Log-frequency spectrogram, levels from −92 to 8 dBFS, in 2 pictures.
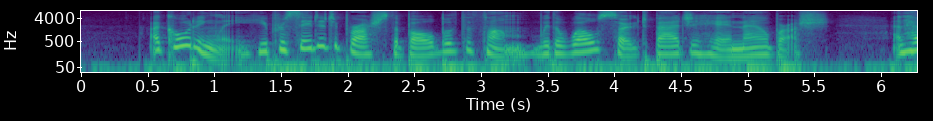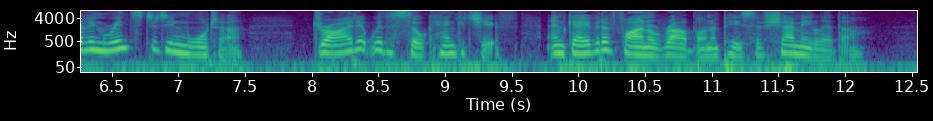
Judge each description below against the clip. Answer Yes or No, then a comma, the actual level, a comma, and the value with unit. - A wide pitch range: Yes, wide, 6.9 semitones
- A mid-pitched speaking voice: Yes, medium, 180 Hz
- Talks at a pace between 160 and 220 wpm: Yes, average, 200 wpm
